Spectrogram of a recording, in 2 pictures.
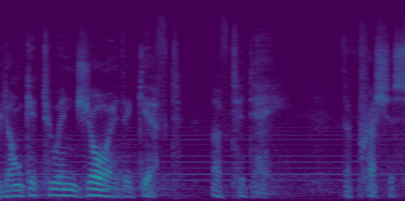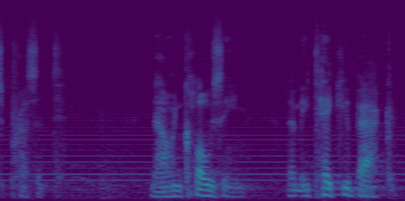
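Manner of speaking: leading the congregation quietly to Calvary; hushed closing. Real, not acted. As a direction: draw them in with a hush. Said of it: "drops to hushed closing".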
